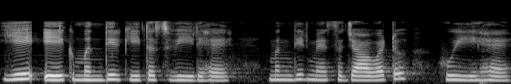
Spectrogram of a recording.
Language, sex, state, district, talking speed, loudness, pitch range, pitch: Hindi, female, Himachal Pradesh, Shimla, 130 wpm, -16 LUFS, 195-220 Hz, 205 Hz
